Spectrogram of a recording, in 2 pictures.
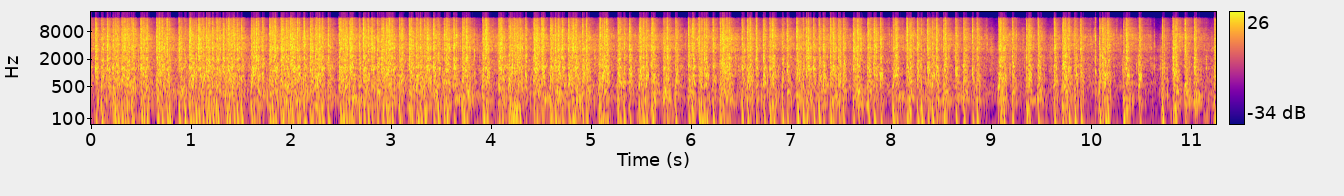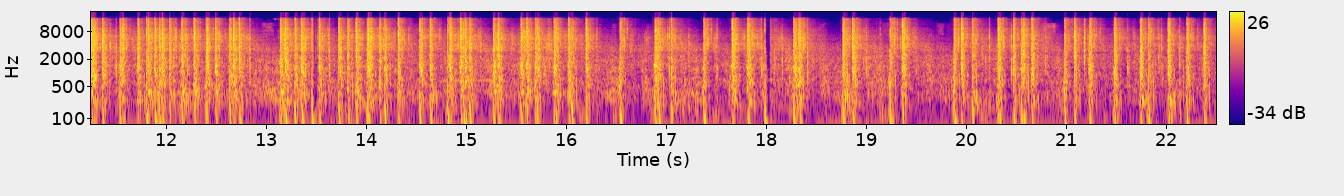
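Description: Volley of gunfire from many AR-15 and AK-47 style rifles fired rapidly together by a line of shooters. The shots run together into a near-continuous roar at first, then thin out after about nine seconds into separate shots in quick succession.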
